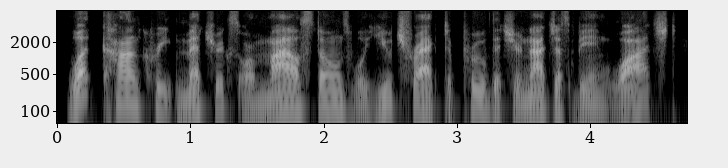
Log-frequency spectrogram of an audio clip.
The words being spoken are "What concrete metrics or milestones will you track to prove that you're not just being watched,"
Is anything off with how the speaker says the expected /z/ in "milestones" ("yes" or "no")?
no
